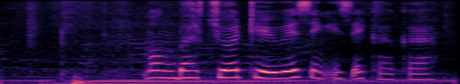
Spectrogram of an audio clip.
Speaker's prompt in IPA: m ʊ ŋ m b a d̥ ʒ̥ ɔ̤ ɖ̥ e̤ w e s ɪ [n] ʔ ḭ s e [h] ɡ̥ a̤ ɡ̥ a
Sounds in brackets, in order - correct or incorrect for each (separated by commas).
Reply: incorrect, correct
